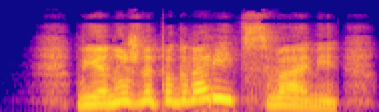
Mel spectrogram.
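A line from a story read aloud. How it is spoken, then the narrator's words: Loud struggling shout. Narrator (Russian): громко крикнул я полицейскому, вырываясь из рук вцепившегося в меня негодяя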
